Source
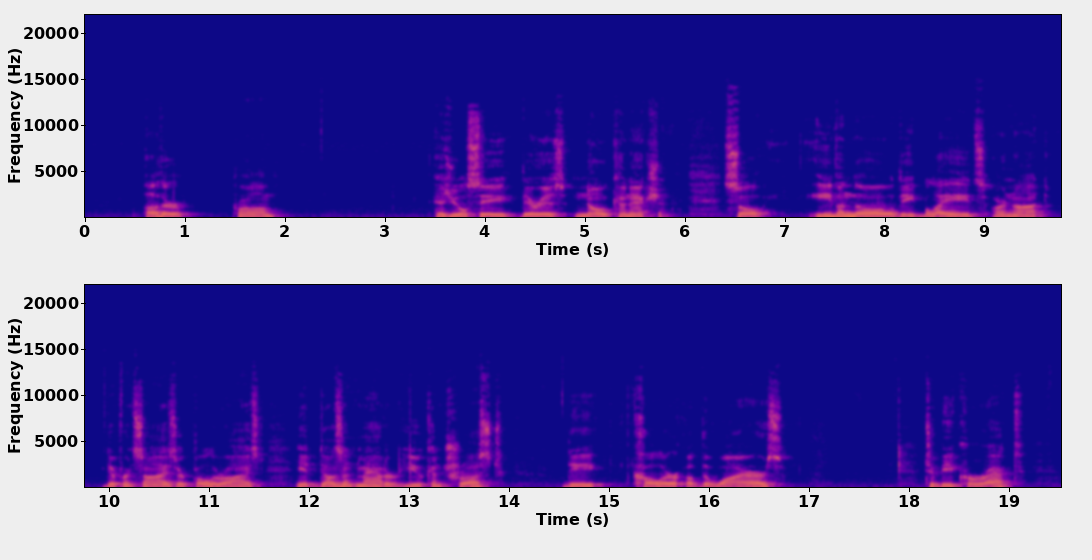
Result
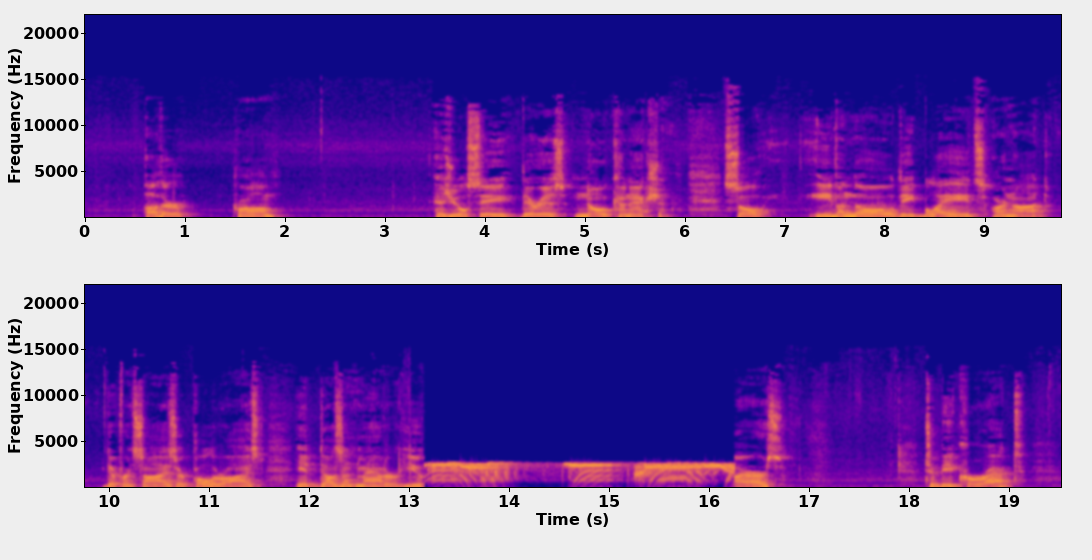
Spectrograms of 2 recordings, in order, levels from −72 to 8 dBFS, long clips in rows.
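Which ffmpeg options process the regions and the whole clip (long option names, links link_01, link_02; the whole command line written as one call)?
ffmpeg -i in.wav -filter_complex "[0:a]asettb=1/sr,asplit=3[link_01][link_02][link_03];[link_01]atrim=end=13.154[link_04];[link_02]atrim=start=13.15:end=16.26,asetpts=PTS-STARTPTS,afade=type=in:duration=0.004:curve=qsin,afade=type=out:start_time=3.106:duration=0.004:curve=qsin,acrusher=samples=23:mix=1:aa=0.000001:lfo=1:lforange=36.8:lforate=1.3,aecho=1:1:92|184|276|368:0.596|0.179|0.0536|0.0161,atrim=end_sample=137151,lowpass=frequency=2300:width_type=q:width=0.5098,lowpass=frequency=2300:width_type=q:width=0.6013,lowpass=frequency=2300:width_type=q:width=0.9,lowpass=frequency=2300:width_type=q:width=2.563,afreqshift=-2700[link_05];[link_03]atrim=start=16.256[link_06];[link_04][link_05]acrossfade=duration=0.004:curve1=hsin:curve2=qsin[link_07];[link_07][link_06]acrossfade=duration=0.004:curve1=qsin:curve2=hsin,lowshelf=frequency=610:width_type=q:width=3:gain=-6,alimiter=level_in=22dB:limit=-1dB:release=50:level=0:latency=1,volume=-1dB" out.wav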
